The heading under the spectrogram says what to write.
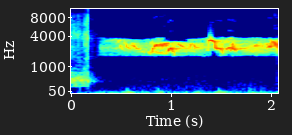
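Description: After a short click, continuous high-pitched birdsong twitters steadily from a sound machine, a bright, busy stream of chirps at moderate volume with no voices.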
